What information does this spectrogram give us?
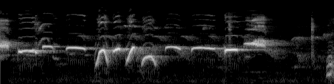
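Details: Captive white-rumped shama at a breeding farm in Palembang, Indonesia, delivering a rich song of clear sustained whistles and quick down-slurred notes, with a brief harsher phrase near the end.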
